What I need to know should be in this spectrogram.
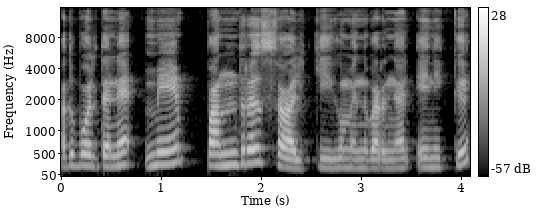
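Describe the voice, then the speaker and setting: Lively intonation in a dark, mellow tone, recorded very cleanly against a silent background. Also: woman. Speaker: language teacher. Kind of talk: tutorial.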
